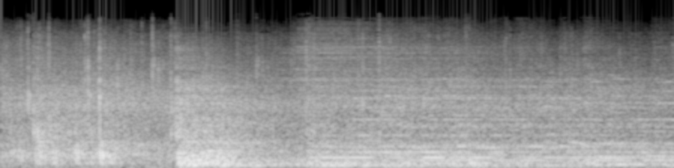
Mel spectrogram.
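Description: Hand clapping, then music starts abruptly about a second in, with steady held tones, and plays on loudly.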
